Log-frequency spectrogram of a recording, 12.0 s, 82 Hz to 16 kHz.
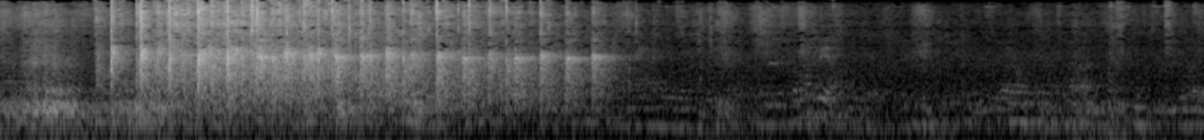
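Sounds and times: people clapping: 0:00.9 - 0:06.7.

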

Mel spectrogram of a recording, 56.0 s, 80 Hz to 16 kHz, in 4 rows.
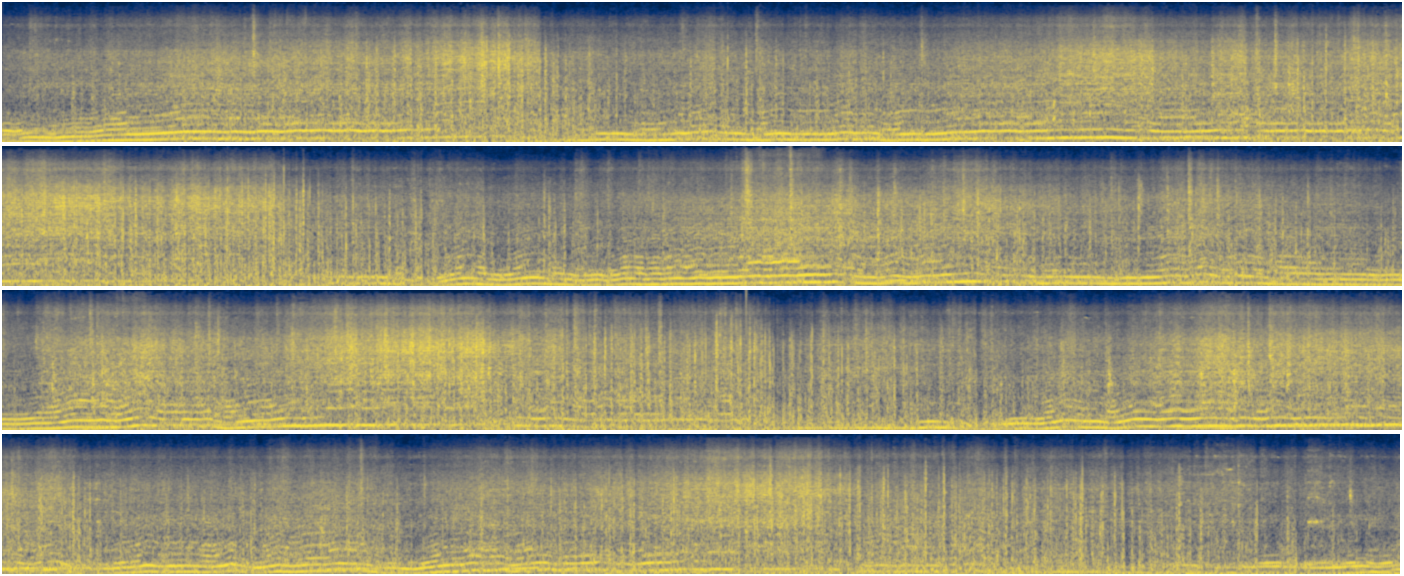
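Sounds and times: car engine revving: 0:00.0 - 0:55.9.

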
